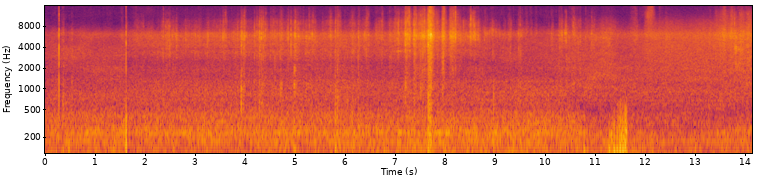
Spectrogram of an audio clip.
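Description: Plastic mailer bag crinkling and crackling as it is handled and opened, with many small sharp crackles over a steady rustle and a louder low thump about eleven seconds in.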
